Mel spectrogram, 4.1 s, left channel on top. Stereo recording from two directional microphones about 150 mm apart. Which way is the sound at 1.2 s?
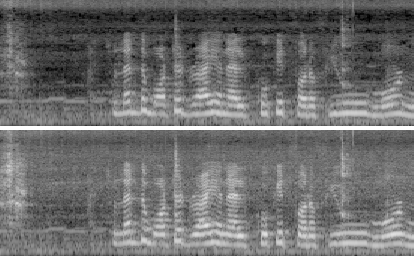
55° left (ahead or behind).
